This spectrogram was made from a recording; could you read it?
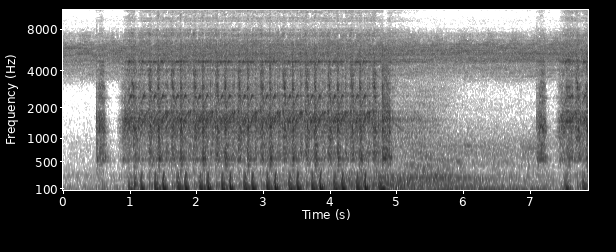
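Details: Ducati ST4s cranking but not starting after dying on a shakedown ride: steady starter cranking about three compressions a second, never fires; injectors not firing, fuel pump only intermittent, owner suspects a wiring harness fault.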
